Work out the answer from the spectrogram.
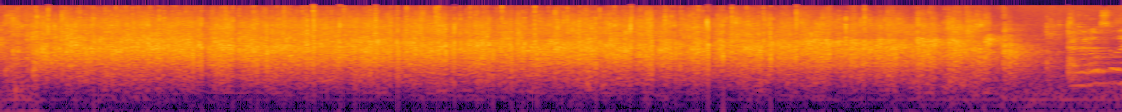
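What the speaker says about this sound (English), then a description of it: "let's give him a round of applause" Sustained loud audience applause at a forum lecture, steady dense clapping from a large crowd for about ten seconds before tapering off, with voices faintly mixed in.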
